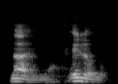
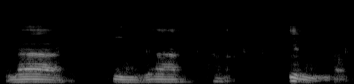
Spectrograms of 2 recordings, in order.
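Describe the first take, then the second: First: It is said quickly, without lingering. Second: It is said slowly, with feeling.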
